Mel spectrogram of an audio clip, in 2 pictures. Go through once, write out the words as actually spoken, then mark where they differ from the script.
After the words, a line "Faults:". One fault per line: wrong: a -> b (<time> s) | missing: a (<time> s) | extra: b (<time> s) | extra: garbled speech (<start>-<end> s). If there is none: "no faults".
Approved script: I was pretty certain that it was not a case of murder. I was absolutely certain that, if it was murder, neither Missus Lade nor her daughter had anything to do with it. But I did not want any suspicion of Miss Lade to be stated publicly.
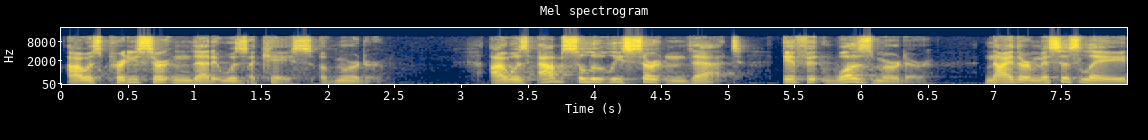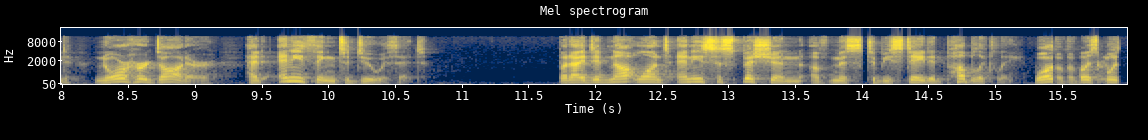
I was pretty certain that it was a case of murder. I was absolutely certain that, if it was murder, neither Missus Lade nor her daughter had anything to do with it. But I did not want any suspicion of Miss To be stated publicly. [garbled]
Faults:
missing: not (1.4 s)
missing: Lade (14.0 s)
extra: garbled speech (15.3-15.9 s)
